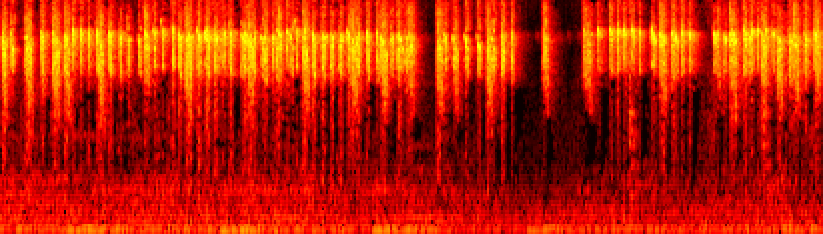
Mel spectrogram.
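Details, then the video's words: Kemade flowerpecker fighting song for training and luring small birds: dense high trills and ticks, dropping briefly to a quieter gap midway before resuming. "Kicauan Kemade Tarung Untuk Masteran&Pikatan Burung Kecil"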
